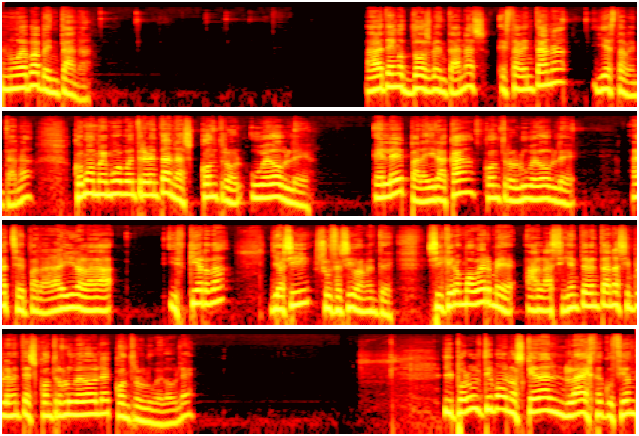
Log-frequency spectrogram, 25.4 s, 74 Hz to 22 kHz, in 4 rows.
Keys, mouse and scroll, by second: 0.9 ctrl+w, 1.3 ctrl+w, 1.9-2.9 typing, 5.5 ctrl+w, 5.8 ctrl+w, 8.4 ctrl+w, 9.2 l, 11.3 ctrl+w, 12.0 h, 19.6 ctrl+w, 20.2 ctrl+w.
